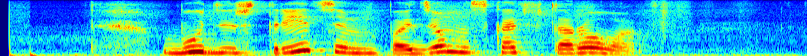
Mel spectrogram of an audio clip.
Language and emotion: Russian, positive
